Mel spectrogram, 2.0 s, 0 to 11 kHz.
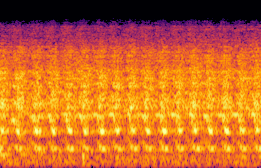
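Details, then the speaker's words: Honda Civic VTEC PH16 engine with no power to a newly replaced distributor, a dim check-engine light and all fuses intact. Starter turns over steadily at about eight even pulses a second but the engine never fires: cranks, no start. "ayaw mandar oh. Ayaw po mandar, puro lang redondo. Yan po sira niya."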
